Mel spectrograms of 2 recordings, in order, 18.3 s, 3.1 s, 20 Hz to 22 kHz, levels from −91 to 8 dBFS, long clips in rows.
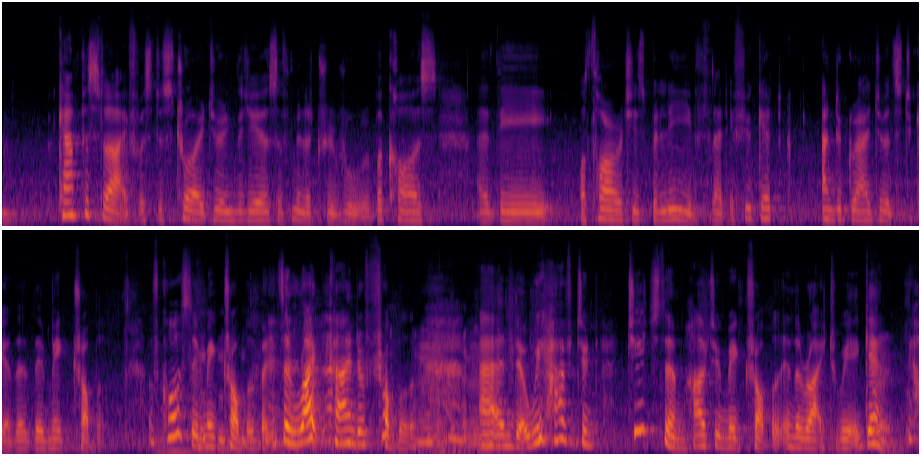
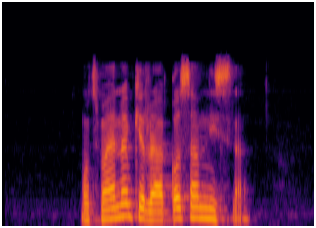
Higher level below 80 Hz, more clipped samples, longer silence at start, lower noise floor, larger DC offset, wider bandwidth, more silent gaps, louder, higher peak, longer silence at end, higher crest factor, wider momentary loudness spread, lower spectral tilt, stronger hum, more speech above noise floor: second, -80 dBFS vs -56 dBFS; neither; second, 0 s vs 0.8 s; second, -53 dBFS vs -70 dBFS; neither; first, 16 kHz vs 8.2 kHz; neither; second, -31 LUFS vs -16 LUFS; second, -6 dBFS vs -2 dBFS; second, 0 s vs 0.65 s; first, 26 dB vs 16 dB; first, 16 LU vs 11 LU; about the same, -5.5 dB/octave vs -4.5 dB/octave; neither; second, 22 dB vs 54 dB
